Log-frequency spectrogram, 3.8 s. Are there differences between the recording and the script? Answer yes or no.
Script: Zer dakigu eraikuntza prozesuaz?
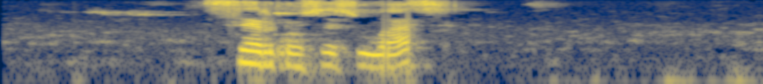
yes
